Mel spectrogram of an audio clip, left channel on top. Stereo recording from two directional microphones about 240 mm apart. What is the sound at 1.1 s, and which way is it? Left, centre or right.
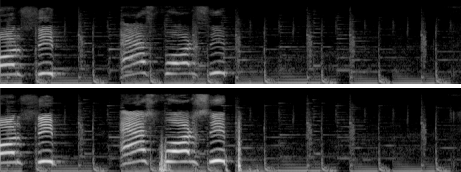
Music, right.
